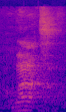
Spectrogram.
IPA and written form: næt (gnat)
